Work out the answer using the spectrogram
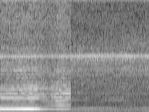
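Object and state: Nothing is struck.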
